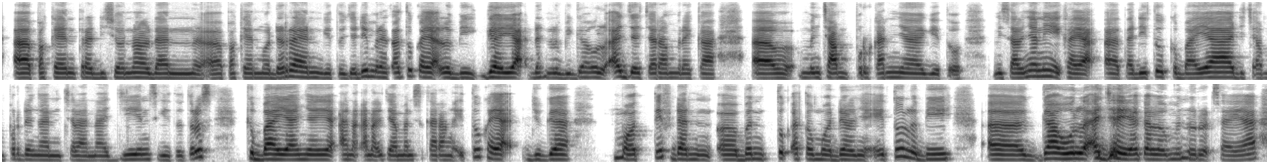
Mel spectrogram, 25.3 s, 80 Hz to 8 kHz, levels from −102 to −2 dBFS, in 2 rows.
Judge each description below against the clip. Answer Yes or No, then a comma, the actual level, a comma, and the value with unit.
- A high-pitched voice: No, medium, 180 Hz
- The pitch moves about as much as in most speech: No, narrow, 2.1 semitones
